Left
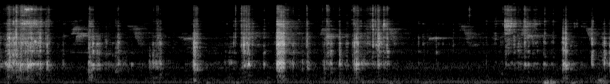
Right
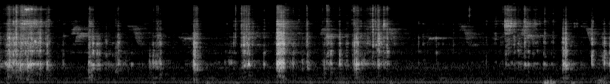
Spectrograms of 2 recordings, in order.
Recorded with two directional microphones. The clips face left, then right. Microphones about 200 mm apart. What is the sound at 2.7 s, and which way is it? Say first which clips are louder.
Mechanisms: right 1 dB; centre (ahead or behind).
